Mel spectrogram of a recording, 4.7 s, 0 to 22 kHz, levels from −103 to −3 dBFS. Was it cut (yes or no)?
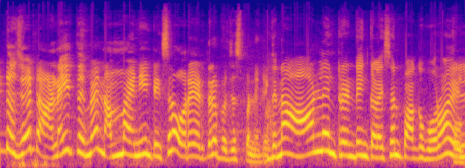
yes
